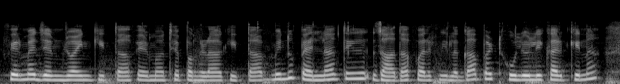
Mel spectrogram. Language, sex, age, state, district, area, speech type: Punjabi, female, 18-30, Punjab, Jalandhar, urban, spontaneous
